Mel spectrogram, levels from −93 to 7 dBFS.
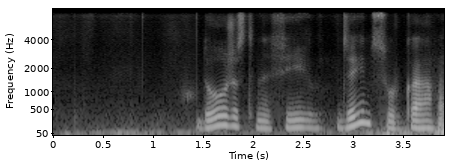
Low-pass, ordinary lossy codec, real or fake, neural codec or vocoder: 7.2 kHz; none; fake; codec, 24 kHz, 0.9 kbps, WavTokenizer, large speech release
